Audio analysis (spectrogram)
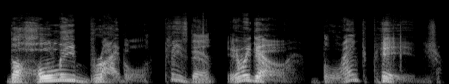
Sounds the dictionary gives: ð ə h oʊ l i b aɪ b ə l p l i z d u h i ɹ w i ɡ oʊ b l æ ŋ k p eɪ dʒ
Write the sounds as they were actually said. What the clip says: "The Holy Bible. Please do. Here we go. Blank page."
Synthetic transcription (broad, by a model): ð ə h oʊ l i b aɪ b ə l p l i z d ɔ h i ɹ w i ɡ oʊ b l æ ŋ k p eɪ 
